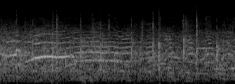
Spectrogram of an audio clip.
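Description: Comedy audience reacting to a punchline: voices laughing and calling out, with a few scattered claps.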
